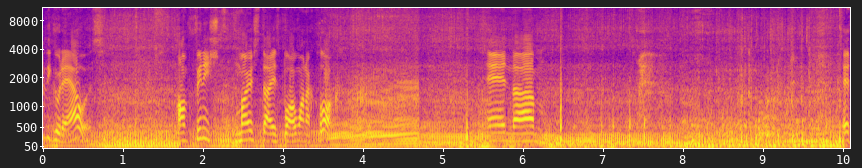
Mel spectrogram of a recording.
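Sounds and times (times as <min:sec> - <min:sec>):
dirt bike engine running: 0:00.0 - 0:10.0.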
